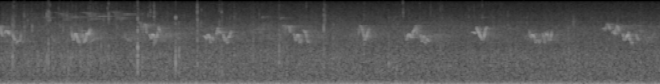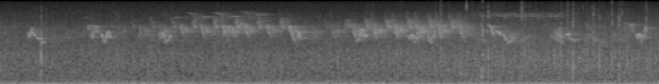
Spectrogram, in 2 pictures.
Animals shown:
Black-and-white Warbler (Mniotilta varia), Scarlet Tanager (Piranga olivacea), Blackburnian Warbler (Setophaga fusca), Ovenbird (Seiurus aurocapilla), Red-eyed Vireo (Vireo olivaceus)

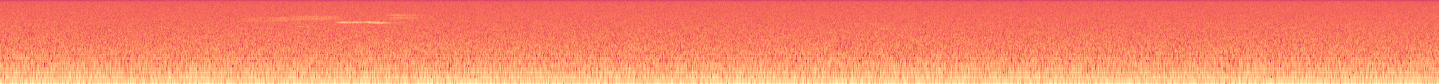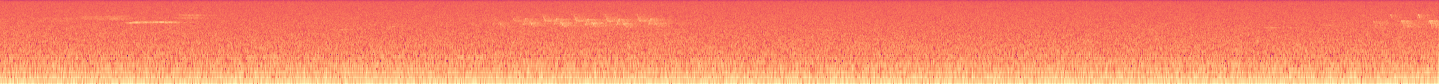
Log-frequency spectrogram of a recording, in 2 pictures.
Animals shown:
Ovenbird (Seiurus aurocapilla), Black-throated Green Warbler (Setophaga virens)

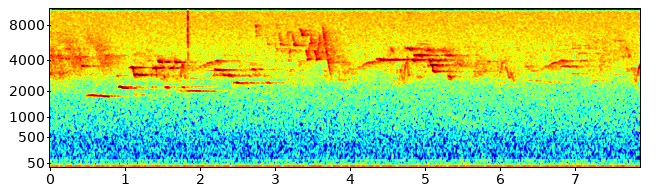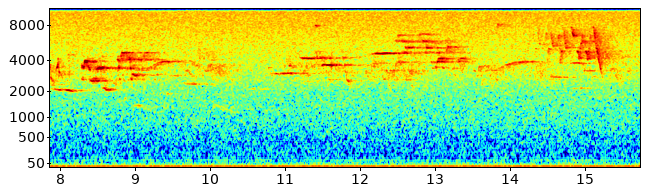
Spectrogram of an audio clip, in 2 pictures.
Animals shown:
Eastern Wood-Pewee (Contopus virens), Ovenbird (Seiurus aurocapilla), Chestnut-sided Warbler (Setophaga pensylvanica), Hermit Thrush (Catharus guttatus), Red-eyed Vireo (Vireo olivaceus)

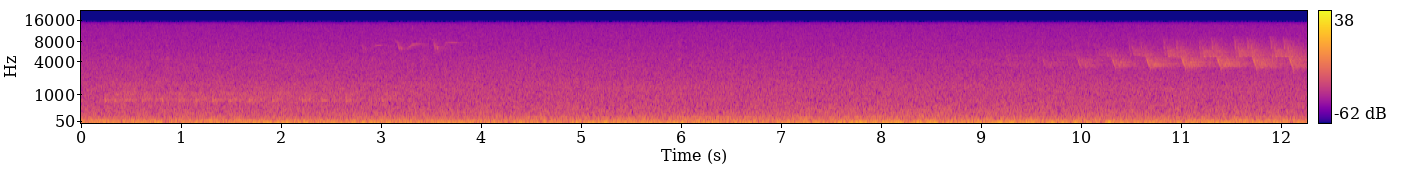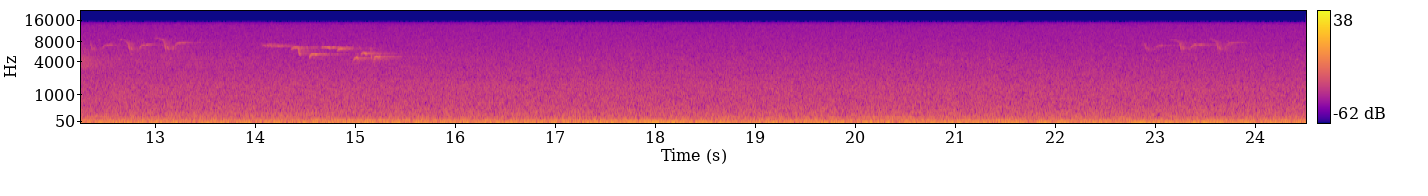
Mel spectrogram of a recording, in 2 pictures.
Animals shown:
Blackburnian Warbler (Setophaga fusca), Yellow-bellied Sapsucker (Sphyrapicus varius), Ovenbird (Seiurus aurocapilla), Brown Creeper (Certhia americana)

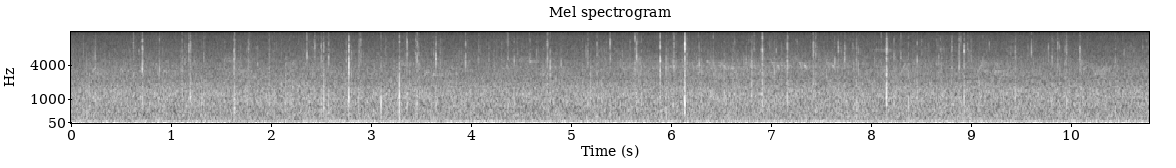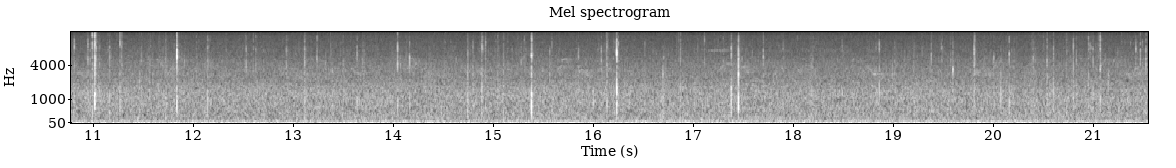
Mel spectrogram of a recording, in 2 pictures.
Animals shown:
Ovenbird (Seiurus aurocapilla), Brown Creeper (Certhia americana)

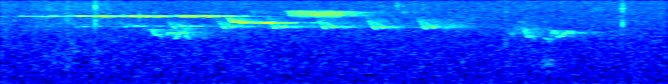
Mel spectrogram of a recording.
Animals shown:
Red-eyed Vireo (Vireo olivaceus), Black-throated Green Warbler (Setophaga virens), Ovenbird (Seiurus aurocapilla)

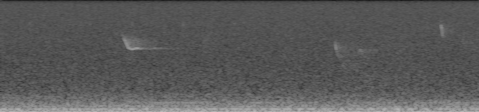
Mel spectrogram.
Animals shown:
Blue-headed Vireo (Vireo solitarius)

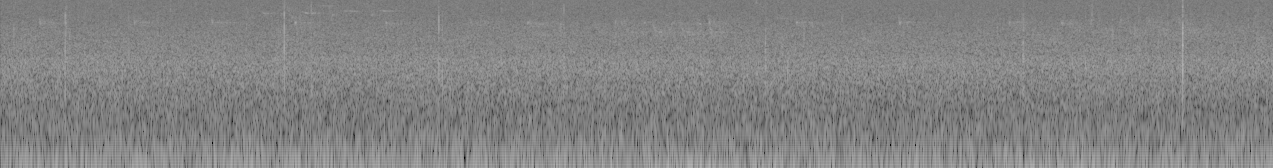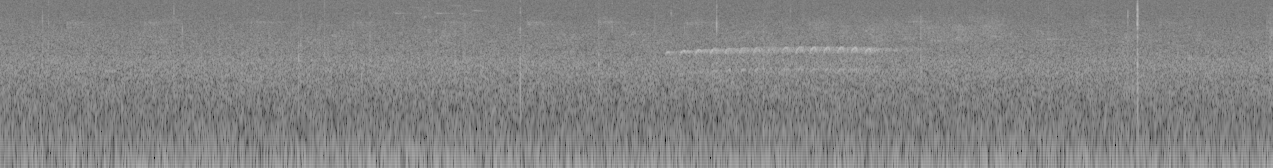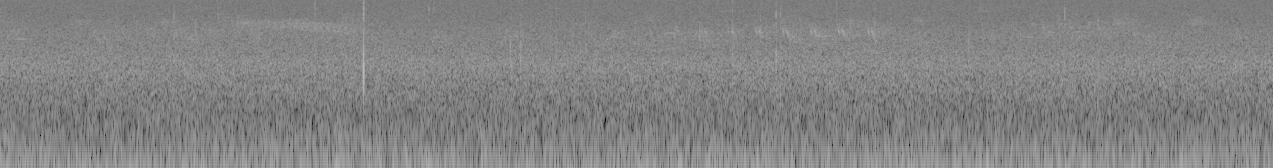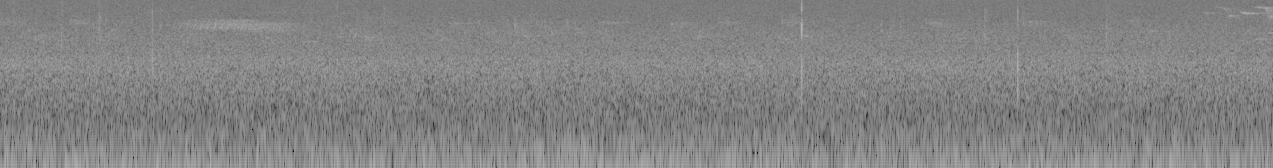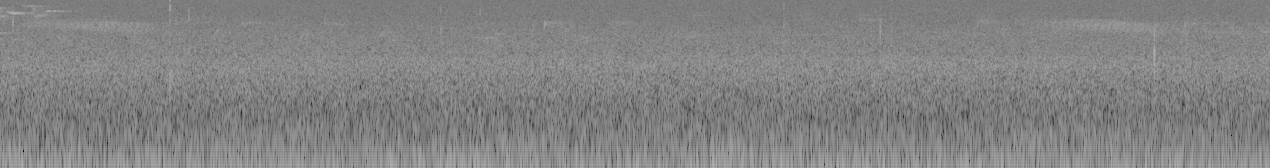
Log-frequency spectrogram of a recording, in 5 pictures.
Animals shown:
Blackburnian Warbler (Setophaga fusca), Pileated Woodpecker (Dryocopus pileatus), Pine Warbler (Setophaga pinus), Ovenbird (Seiurus aurocapilla)

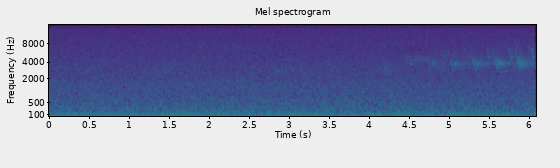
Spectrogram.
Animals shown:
Ovenbird (Seiurus aurocapilla), Red-eyed Vireo (Vireo olivaceus)

